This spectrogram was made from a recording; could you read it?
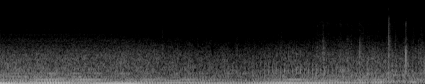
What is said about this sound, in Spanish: De repente escuché un sonido de hélices y se acercaba cada vez más y más cerca.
